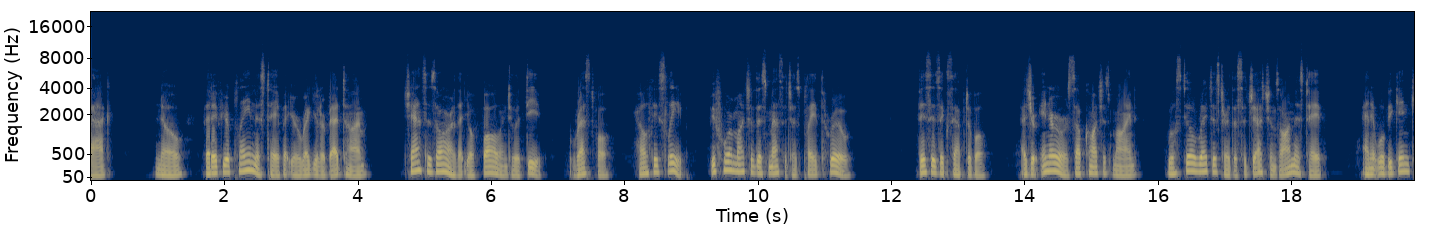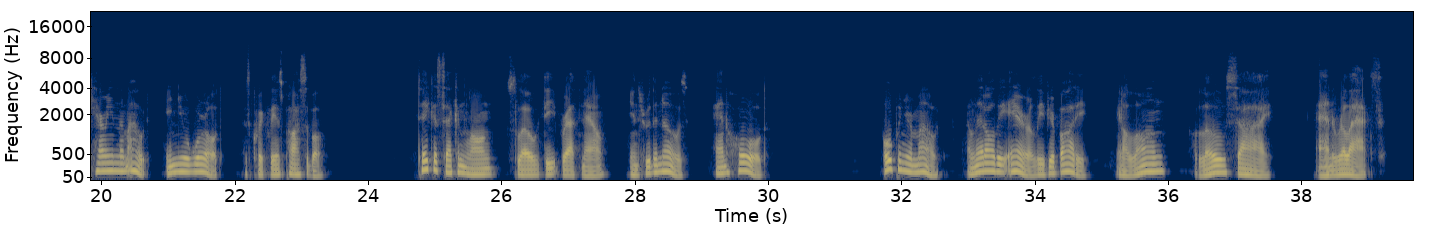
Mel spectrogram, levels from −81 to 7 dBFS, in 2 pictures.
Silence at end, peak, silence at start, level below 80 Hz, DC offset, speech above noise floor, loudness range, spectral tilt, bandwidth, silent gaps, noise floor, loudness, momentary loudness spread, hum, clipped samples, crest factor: 0.7 s; -2 dBFS; 0 s; -36 dBFS; under 0.1%; over 71 dB; 3 LU; -9 dB/octave; 8 kHz; none; under -90 dBFS; -21 LUFS; 10 LU; none; under 0.1%; 18 dB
